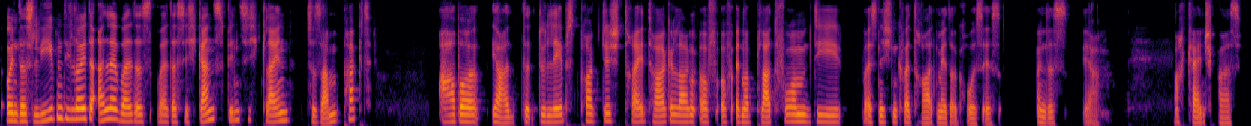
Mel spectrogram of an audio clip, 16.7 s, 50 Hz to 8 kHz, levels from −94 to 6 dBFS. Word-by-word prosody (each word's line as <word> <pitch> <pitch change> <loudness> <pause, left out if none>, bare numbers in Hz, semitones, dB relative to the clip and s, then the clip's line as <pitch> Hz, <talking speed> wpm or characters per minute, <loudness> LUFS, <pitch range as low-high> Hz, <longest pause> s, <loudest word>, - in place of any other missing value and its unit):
Und 185 -1 +5
das 180 0 +5
lieben 210 +10 0
die 245 - -2
Leute 235 -1 +6
alle, 225 +2 +5
weil 175 0 +4
das 165 -1 0
weil 160 - -2
das 160 0 -1
sich - - -6
ganz 180 +9 +2
winzig 215 +1 -7
klein 185 +6 +1 0.2
zusammenpackt. 180 +9 -2 0.9
Aber, 165 0 +4
ja, 140 -3 +2
d 150 +1 -3
du 165 - -2
lebst 160 +1 +1
praktisch 180 0 -1
3 - - 0
Tage 155 +2 0
lang 160 -1 +2
auf 155 - -2
auf 155 - -3
einer 155 -1 +1
Plattform, 165 +3 +1
die 155 -1 -3 0.2
weiß - - -3
nicht, 155 -1 -1
'n 150 - -1
Quadratmeter 135 -2 -2
groß 125 - -5
ist? 120 - -5 0.5
Und 140 -2 -2
das, 135 +1 -5 0.2
ja, 65 -2 -9 1.0
macht - - -7
keinen - - -1
Spaß. 135 0 -5
160 Hz, 145 wpm, -26 LUFS, 150-180 Hz, 1.0 s, Leute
